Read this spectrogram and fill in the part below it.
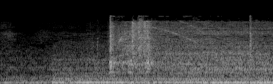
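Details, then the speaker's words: Chevrolet Tracker 2 after overheating, oil mixed into antifreeze and a stuck thermostat, after new thermostat and cooling parts and a soda flush of the cooling system: catches cleanly after a short crank, settles to a smooth even idle; normal start. "Xudo xolasa Tracker avtomobilimiz yurdi."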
